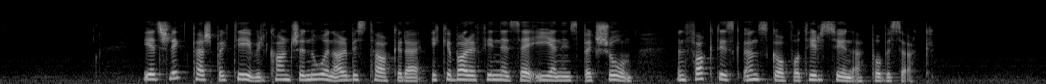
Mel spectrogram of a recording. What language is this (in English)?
Norwegian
